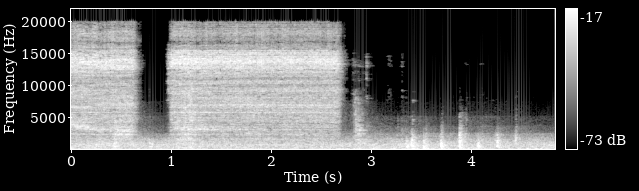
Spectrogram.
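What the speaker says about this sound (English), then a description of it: "I always give it a bit of ether to get it going" Ether starting fluid sprayed into a scooter engine's intake gives a steady, close hiss lasting a couple of seconds, with a brief break, then fading to faint clicks and rustles.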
